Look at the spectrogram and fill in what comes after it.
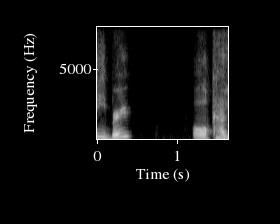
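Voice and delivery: very high, pitched way up, mocking man's voice. Retelling what a man said to him, imitating a really high voice. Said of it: "he had this really high voice".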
